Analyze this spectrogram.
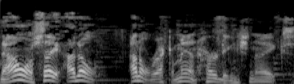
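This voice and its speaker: A man speaks with a Southern US accent. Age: 60s. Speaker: YouTuber. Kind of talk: casual vlog monologue. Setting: outdoors.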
